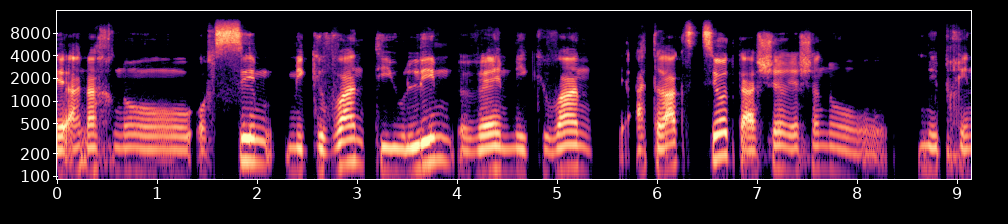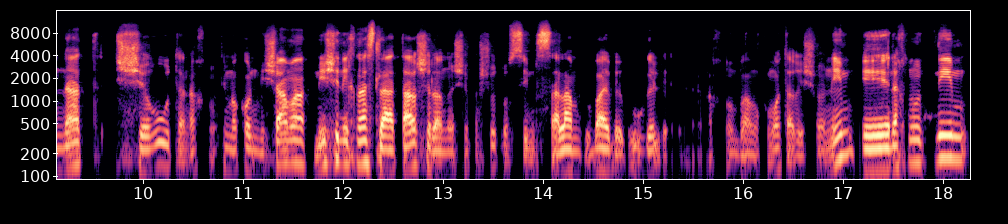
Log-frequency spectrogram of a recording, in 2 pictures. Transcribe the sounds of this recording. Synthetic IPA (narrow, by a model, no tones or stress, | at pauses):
a̰naχnuo̞simːiɡvant̪ʰiulimvemiɡvan | at̪ʁakt͡sjo̞t̪kaːʃe̞ʁje̞ʃlanu | mibχinat̪ʃeʁut̪a̰nʔaχnunot̪nimako̞lmiʃamamiʃe̞niχnasleat̪aʁʃe̞la̰nuʃepḁʃut̪o̞simsa̰lamd̪ubajbeɡuɡel | anaχnuba̰mekomo̞tha̰ʁiʃo̞nimanaχnuno̞t̪nim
